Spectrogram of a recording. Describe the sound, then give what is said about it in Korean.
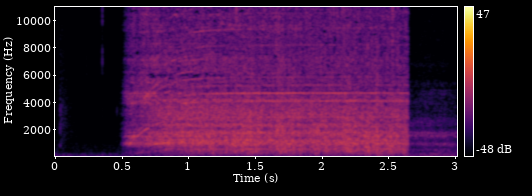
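A blender motor roars to life abruptly, whirring and grinding loudly and steadily for about two seconds as it blends ice and fruit, then cuts off just as suddenly. No voices. “얼음 같은 거 넣고 과일 넣고 믹서에 돌리는 소리입니다. 믹서기 소리예요.”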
